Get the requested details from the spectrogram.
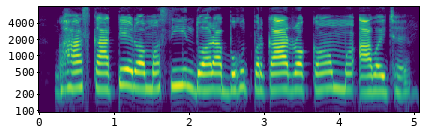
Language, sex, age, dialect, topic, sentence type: Maithili, female, 18-24, Angika, agriculture, statement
